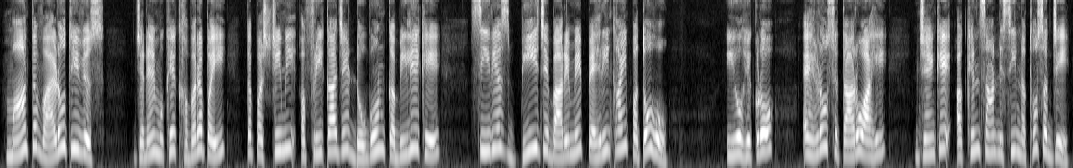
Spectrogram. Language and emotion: Sindhi, surprised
